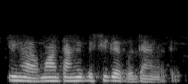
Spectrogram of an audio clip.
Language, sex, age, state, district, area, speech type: Sindhi, female, 45-60, Maharashtra, Thane, urban, conversation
